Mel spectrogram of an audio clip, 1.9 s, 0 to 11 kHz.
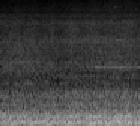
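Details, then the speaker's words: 2014 Chevy Equinox with P0011/P0014 codes and misfires, before repair: a low uneven, lumpy idle stumble. Scanner cam data looked normal and the cam solenoids were checked. "Even right now, I don't know if you guys can hear that over me talking, but the engine is stumbling."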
